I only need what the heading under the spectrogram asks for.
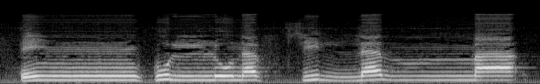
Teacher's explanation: اس نون پہ اخفا کریں گے، نفسل یہاں سین کے نیچے 2 زیر تنوین ہے، ادغام بغیر غنہ ہوگا، میم مشدد ہے، حرف غنہ ہے، یہاں غنہ کریں گے۔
